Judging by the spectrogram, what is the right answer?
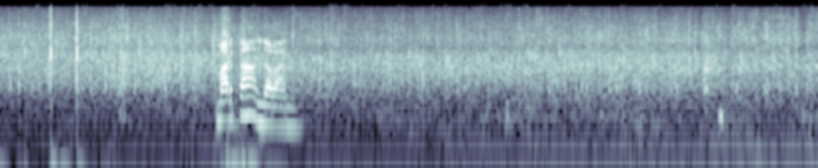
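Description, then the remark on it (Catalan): Sustained crowd applause for the festival commission fills the whole clip, a steady dense clatter of many hands clapping, with a brief spoken voice breaking through over it around the middle. “us vull agrair moltíssim la feina que heu fet i els acomiadem aquest any, amb un gran aplaudiment per la comissió també.”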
